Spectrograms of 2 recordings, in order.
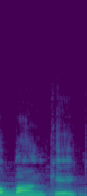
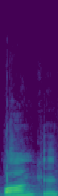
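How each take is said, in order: First: "بانكيك" with B in place of P; mispronounced B sound. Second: "بانكيك" with a clear puffed P; correct P sound. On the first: Retold or imitated. Cook quoting how YouTubers say it, mispronounced B sound. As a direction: imitate others saying "بانكيك" with a B. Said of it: "عم يلفظوها بانكيك". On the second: Shown as a demonstration. Cook teaching viewers the letter P, correct P sound. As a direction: stress the English P opening "بانكيك". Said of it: "حرف البي".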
